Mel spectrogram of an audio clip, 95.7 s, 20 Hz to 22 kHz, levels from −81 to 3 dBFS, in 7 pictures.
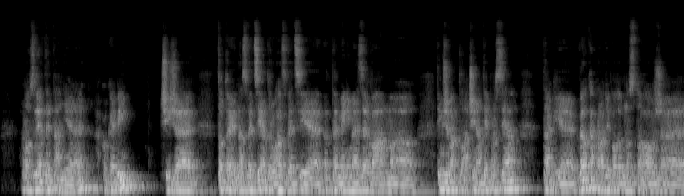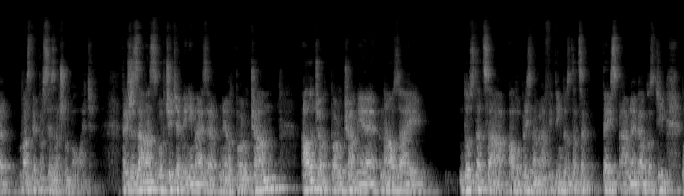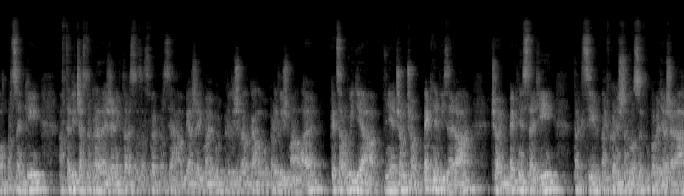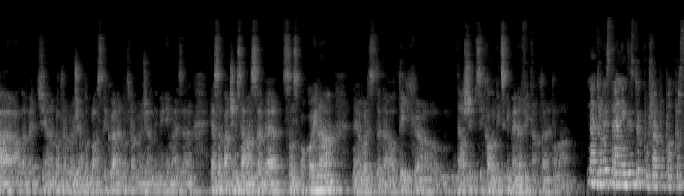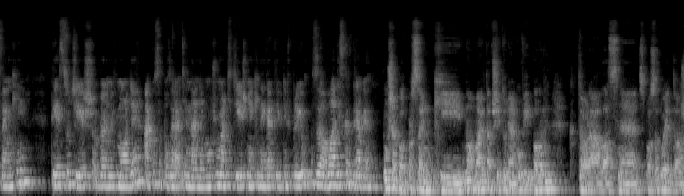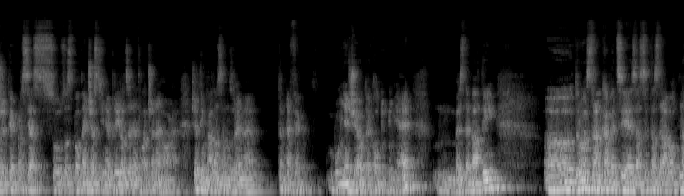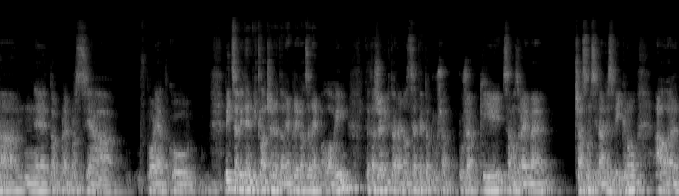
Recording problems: off-mic speech; far
room echo; noticeable; dies away in 0.6 s

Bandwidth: 15.5 kHz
